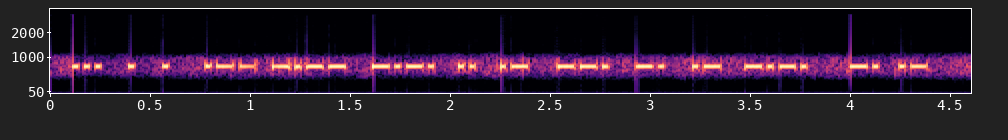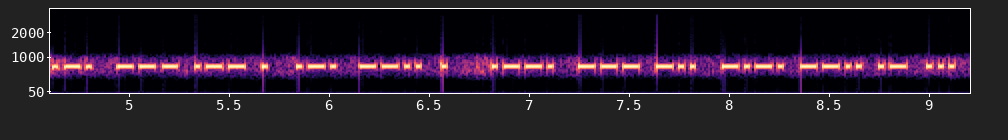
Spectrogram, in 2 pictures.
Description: Morse code, heard as a keyed tone, about 42 wpm, 760 Hz. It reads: SEE WYCIAGNAC NA ROWERZE PODCZAS
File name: dlazaawansowanych / nagraniazpasma / websdr recording 3565.0kHz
